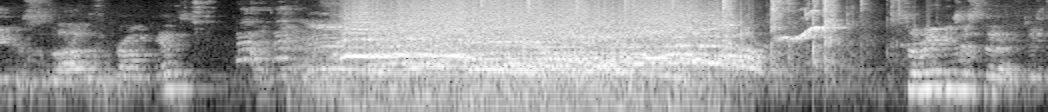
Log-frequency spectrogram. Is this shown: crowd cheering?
yes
